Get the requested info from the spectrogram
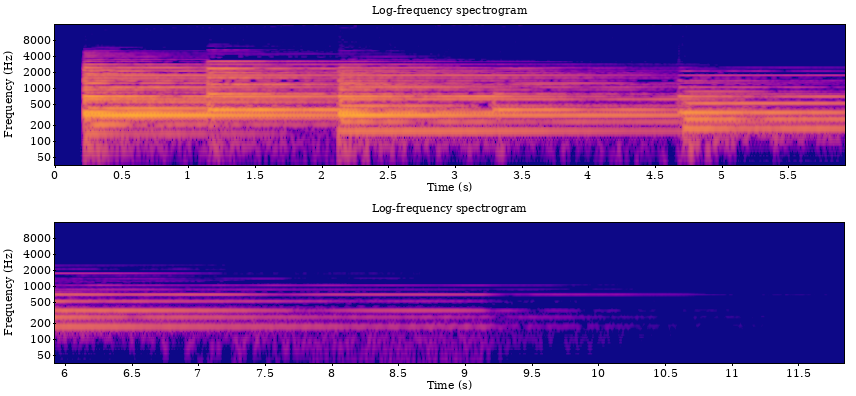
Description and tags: A phrase starting with some positive energy that gets lost by the end.
loss, melancholy, sadness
